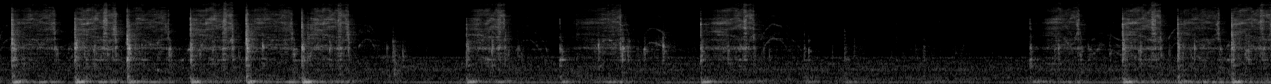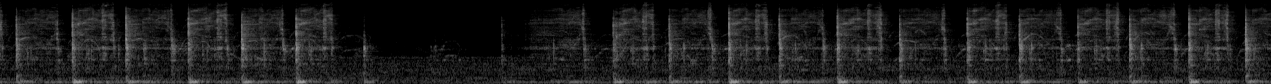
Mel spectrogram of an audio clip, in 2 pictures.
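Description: Schrade Old Timer knife being resharpened on a Wicked Edge guided sharpening system, close rhythmic rasping strokes of stone on steel in steady bursts with brief pauses, no talking.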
